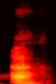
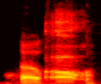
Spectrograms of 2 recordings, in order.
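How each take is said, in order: First: The word ends in a soft breathy h. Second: The word ends in a thick rough kh. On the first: The speaker calls it wrong. "Jangan sampai dibaca ah" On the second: The speaker calls it right. "harus dibaca akh. Akh, menebal"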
